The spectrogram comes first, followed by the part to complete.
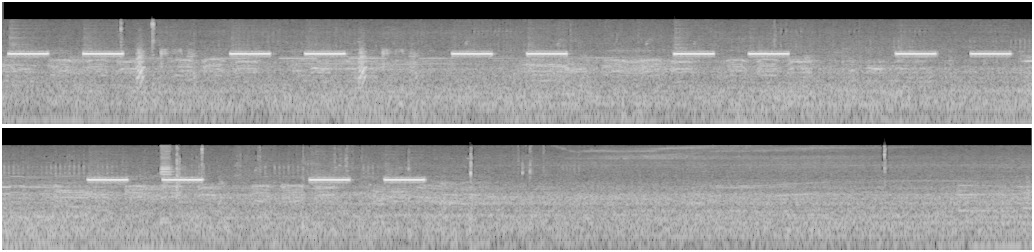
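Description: Wheel loader's reversing alarm: high beeps in pairs, seven pairs about two seconds apart, stopping about three-quarters of the way through. A steady machine engine runs underneath.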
